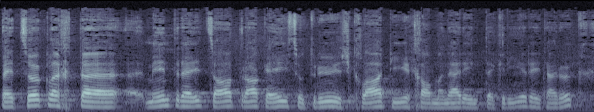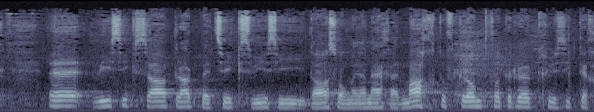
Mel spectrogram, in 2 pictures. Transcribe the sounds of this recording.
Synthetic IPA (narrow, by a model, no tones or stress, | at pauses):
b̥ɛt͡søːɡləχd̥æmɪnd̪əɾhɛɪtsɑːt̪ɾɑːɡɛɪsud̥̪ɾyːɪʃkʰlɑːɾd̥iχɑmənæɾɪntɛɡ̥ɾiəɾəid̥æɾøkχ | ʋiːsiksɑːt̪ɾɑːɡb̥ɛt͡siːɪksʋiːsid̥ɑːsʋɔməjɑnæχæːɾmɑχtufɡ̥ɾʊntfɔd̥ərːøkχʋiːsik̚d̥ɛ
